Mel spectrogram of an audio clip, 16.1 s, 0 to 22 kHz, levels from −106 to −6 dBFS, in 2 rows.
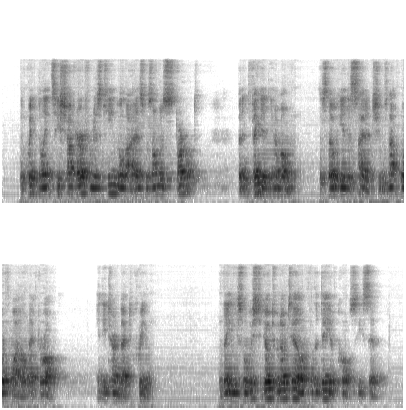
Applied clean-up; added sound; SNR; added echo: neural separator model SepFormer DNS4.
